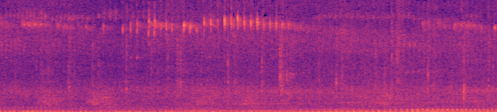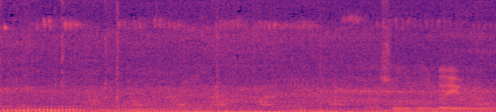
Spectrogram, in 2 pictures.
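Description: A motorcycle engine rumbles close by as it passes.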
